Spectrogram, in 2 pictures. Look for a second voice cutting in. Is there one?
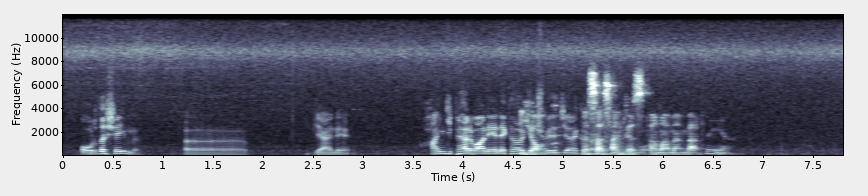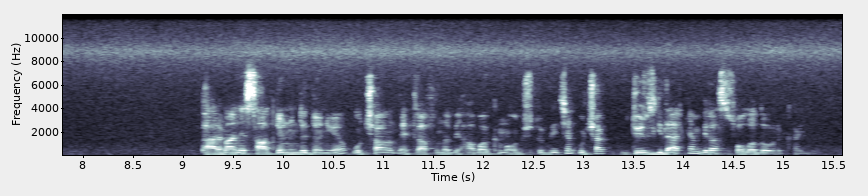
Yes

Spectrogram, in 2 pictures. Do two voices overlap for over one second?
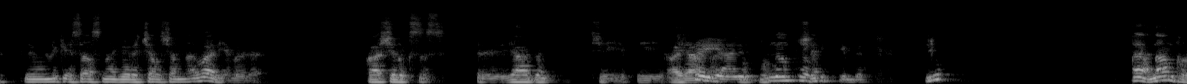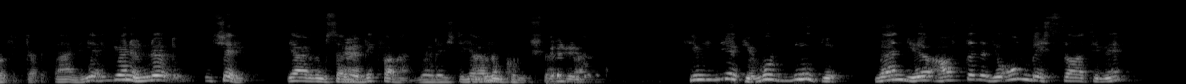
Yes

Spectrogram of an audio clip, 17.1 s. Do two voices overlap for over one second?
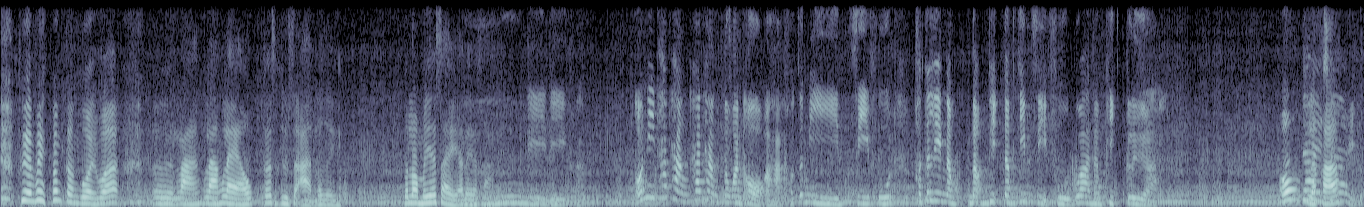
No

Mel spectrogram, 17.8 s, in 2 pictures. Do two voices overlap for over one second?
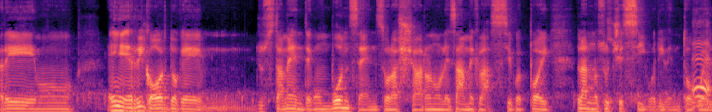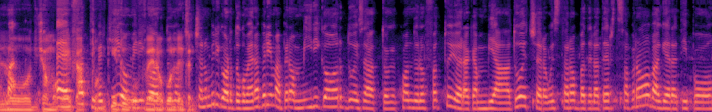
Yes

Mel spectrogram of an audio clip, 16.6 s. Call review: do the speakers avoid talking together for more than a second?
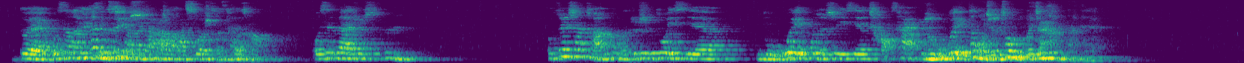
No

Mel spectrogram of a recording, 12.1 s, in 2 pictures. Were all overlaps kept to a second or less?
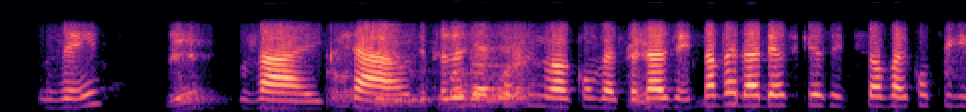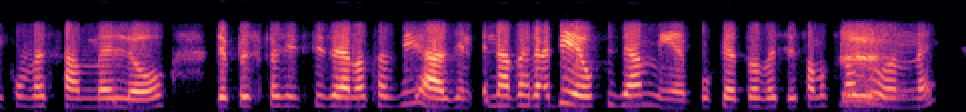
No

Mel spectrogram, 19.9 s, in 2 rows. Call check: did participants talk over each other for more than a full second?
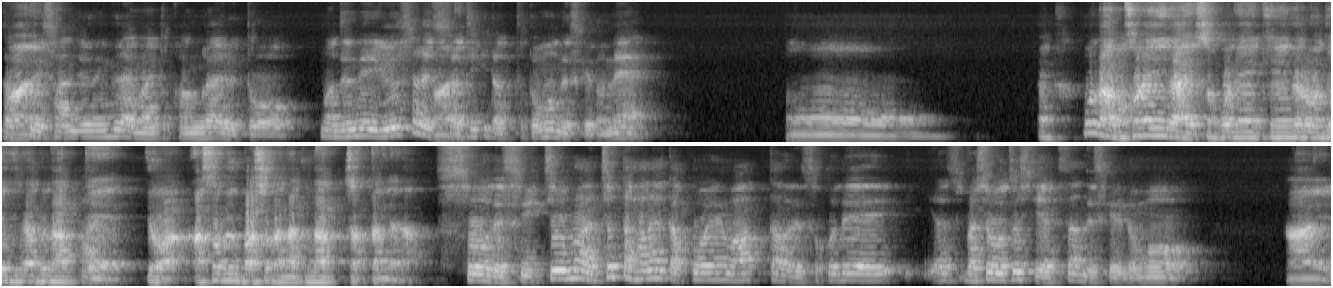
No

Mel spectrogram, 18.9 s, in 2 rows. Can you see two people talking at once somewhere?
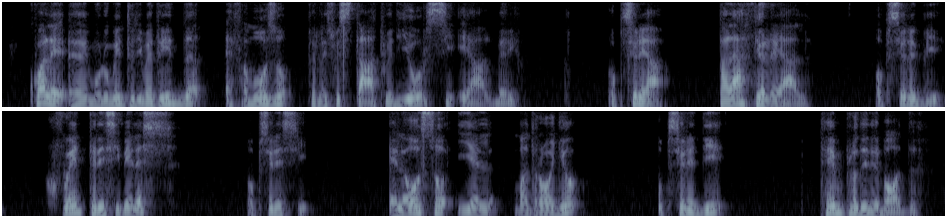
No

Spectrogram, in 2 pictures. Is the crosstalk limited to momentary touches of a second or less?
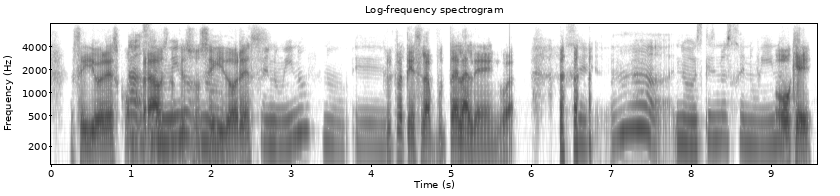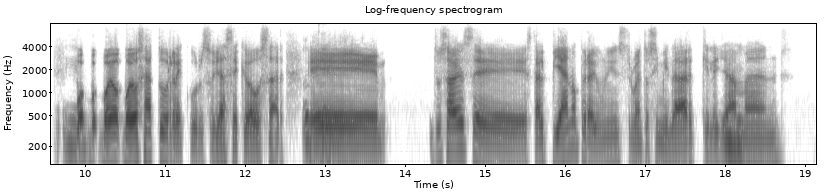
No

